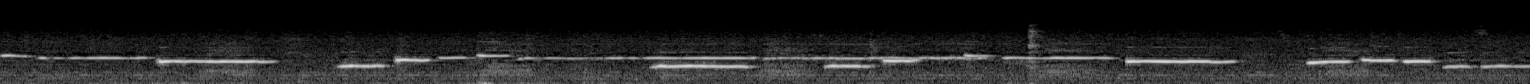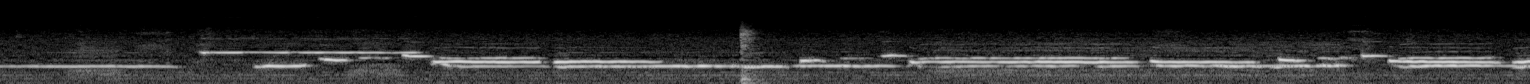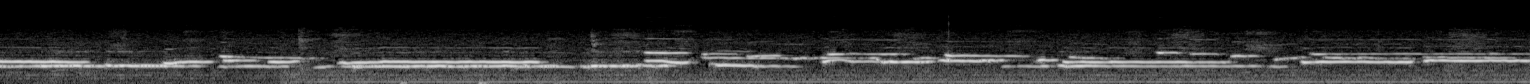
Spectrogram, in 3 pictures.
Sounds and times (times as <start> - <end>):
Whistling: 0.0 - 45.9.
